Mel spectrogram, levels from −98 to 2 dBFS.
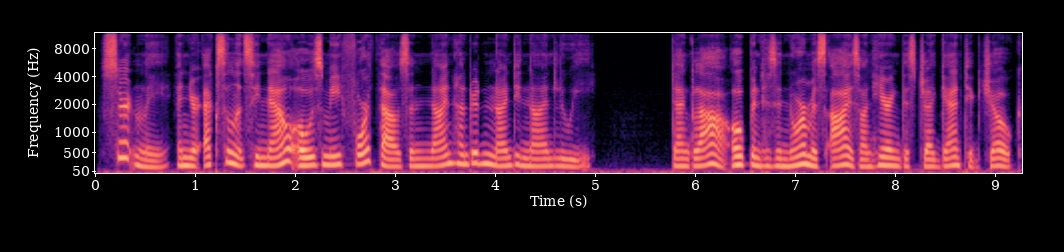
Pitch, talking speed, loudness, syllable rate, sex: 195 Hz, 155 wpm, -18 LUFS, 5.0 syllables/s, female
